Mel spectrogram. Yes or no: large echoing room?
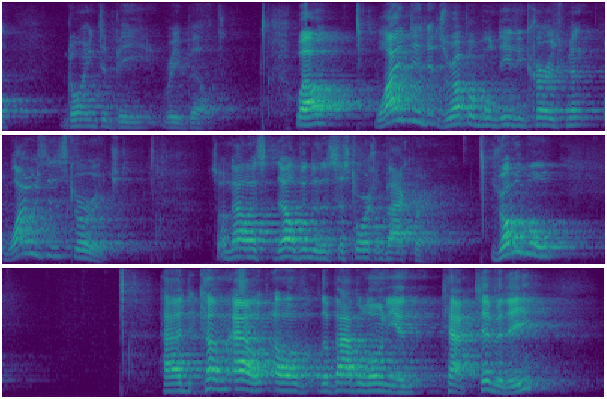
yes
